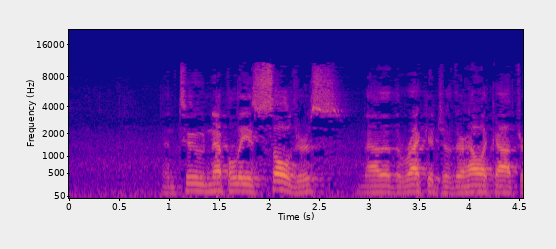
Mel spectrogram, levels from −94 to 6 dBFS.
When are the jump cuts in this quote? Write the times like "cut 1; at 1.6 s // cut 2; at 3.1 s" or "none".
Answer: cut 1; at 1.3 s

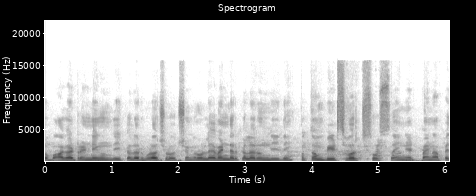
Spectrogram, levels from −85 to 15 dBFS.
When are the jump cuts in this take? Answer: cut 1; at 3.9 s

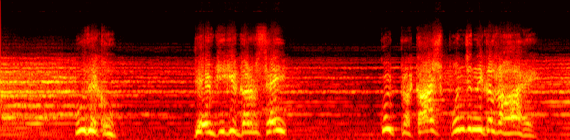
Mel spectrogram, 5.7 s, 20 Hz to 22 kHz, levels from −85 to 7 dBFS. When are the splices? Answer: none

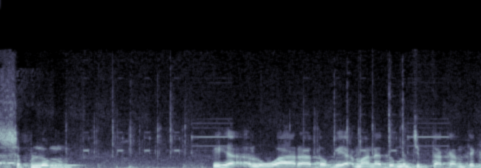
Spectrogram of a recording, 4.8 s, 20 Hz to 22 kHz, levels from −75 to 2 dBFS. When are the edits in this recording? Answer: none

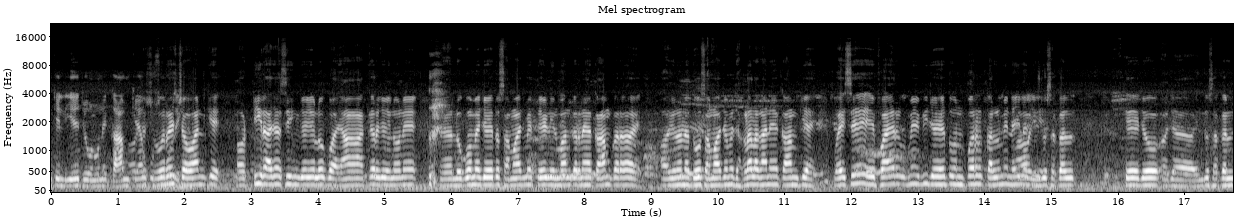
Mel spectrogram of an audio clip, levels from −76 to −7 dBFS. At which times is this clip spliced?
cut 1; at 1.4 s // cut 2; at 14.6 s

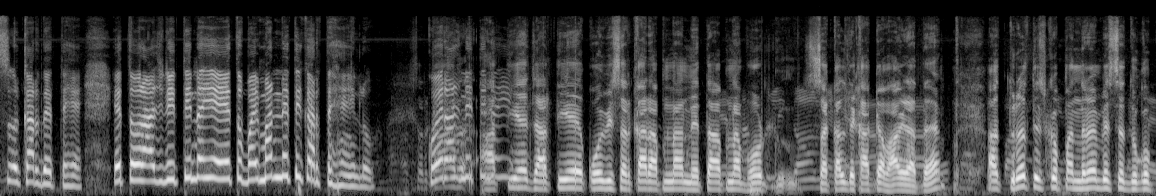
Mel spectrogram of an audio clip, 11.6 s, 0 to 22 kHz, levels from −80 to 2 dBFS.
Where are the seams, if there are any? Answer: cut 1; at 4.8 s

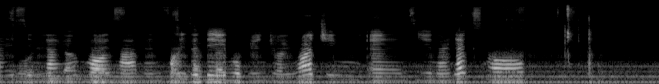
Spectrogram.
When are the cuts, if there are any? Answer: cut 1; at 2.3 s // cut 2; at 5.3 s

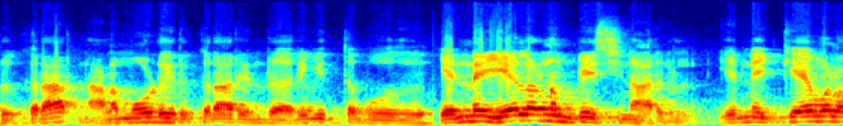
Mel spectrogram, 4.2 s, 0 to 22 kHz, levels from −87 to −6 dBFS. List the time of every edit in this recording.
cut 1; at 2.1 s

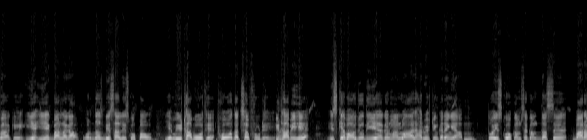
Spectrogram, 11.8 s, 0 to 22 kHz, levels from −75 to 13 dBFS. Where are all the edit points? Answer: cut 1; at 3.1 s

